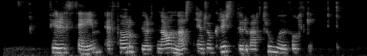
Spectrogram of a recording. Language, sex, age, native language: Icelandic, female, 30-39, Icelandic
